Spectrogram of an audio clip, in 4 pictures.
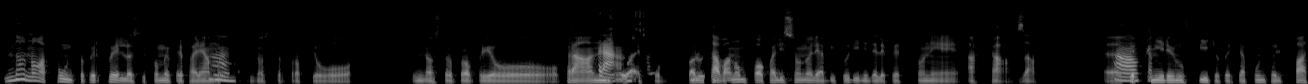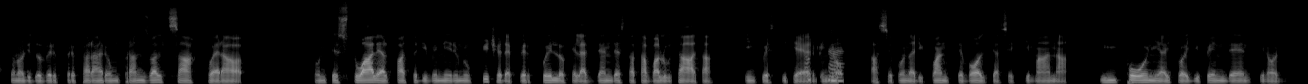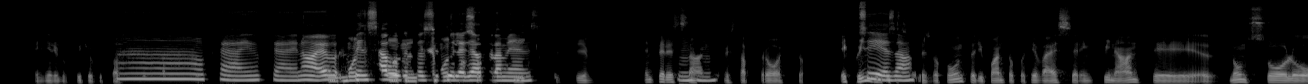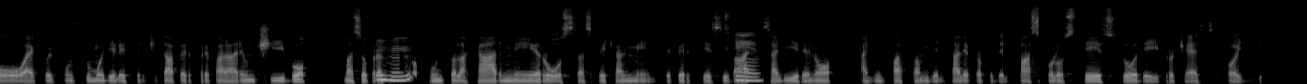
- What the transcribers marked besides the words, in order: other background noise; "proprio" said as "propio"; drawn out: "Ah"; "proprio" said as "propio"
- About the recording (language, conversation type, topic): Italian, podcast, Quali gesti quotidiani fanno davvero la differenza per l'ambiente?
